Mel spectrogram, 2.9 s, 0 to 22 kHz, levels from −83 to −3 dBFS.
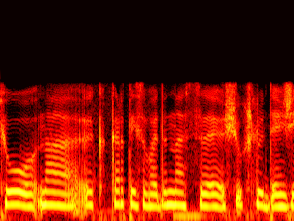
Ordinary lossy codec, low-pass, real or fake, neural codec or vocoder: AAC, 48 kbps; 5.4 kHz; real; none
